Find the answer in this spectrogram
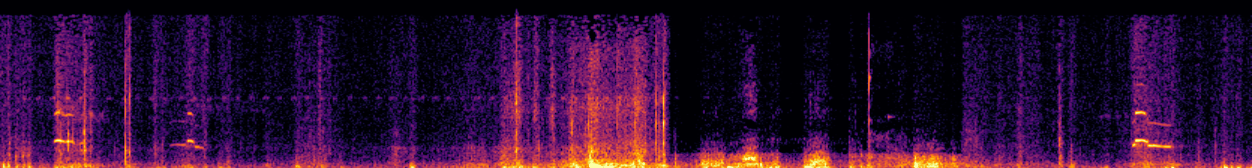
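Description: Faint outdoor sounds: a few short chirping calls, low rustling, and one sharp knock about five seconds in.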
